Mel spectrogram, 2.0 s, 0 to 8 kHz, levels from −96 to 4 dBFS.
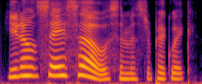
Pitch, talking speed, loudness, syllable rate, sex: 250 Hz, 205 wpm, -17 LUFS, 4.2 syllables/s, female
